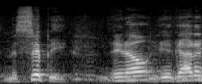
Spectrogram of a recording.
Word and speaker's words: Mississippi: I use that example it's not Mississippi if you go down there it's Mississippi you know you got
